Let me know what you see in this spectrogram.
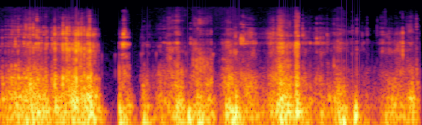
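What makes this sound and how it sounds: Plastic puppet hands rub and scratch over the bristles of a purple silicone scrubber glove, making a dense, low, rumbling scrubbing sound. The rubbing stops briefly around the middle with a sharp click, then resumes in uneven bursts of scratchy friction.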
